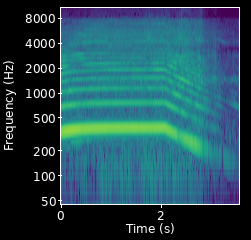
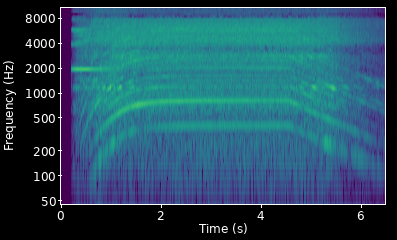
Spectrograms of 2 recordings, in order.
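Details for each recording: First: Redmond RV-UR363 vacuum cleaner, used without its filter, drones loudly and harshly then winds down with lost suction; dust and hair got into the motor, debris in the impeller has unbalanced it. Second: Redmond RV-UR363 vacuum cleaner, used without its filter so debris entered the motor, after the main dirt was cleaned out: motor spins up to a steady, even high whine with airy hiss and winds down smoothly, now running evenly.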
